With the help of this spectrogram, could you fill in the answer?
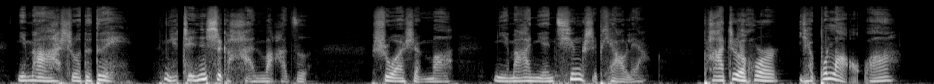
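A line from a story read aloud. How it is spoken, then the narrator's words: Calm, laughing, teasing. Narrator (Chinese): 干爹已经平静下来，笑着打趣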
